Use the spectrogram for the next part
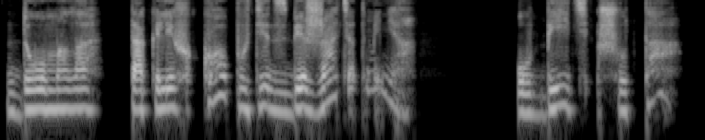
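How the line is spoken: Soft seductive voice. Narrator (Russian): Его голос звучал мягко и обольстительно

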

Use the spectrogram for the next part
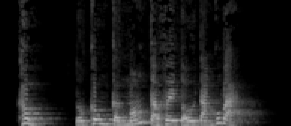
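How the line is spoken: Man yelling. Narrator (Vietnamese): ông ta hét lên

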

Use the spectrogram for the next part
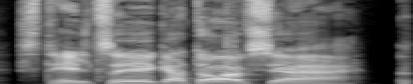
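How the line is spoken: Shouted. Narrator (Russian): закричал командир

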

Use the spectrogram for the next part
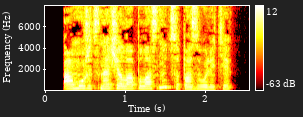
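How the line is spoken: Wry snort. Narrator (Russian): хмыкнул Савелий

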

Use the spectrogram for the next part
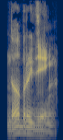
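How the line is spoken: Flat, colorless greeting. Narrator (Russian): бесцветным голосом поздоровался Путилин

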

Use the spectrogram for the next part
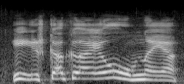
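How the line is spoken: Old woman yelling. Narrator (Russian): вопила бабушка Джозефина

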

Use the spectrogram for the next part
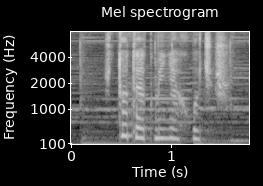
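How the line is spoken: Quiet female question. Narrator (Russian): тихо спросила она

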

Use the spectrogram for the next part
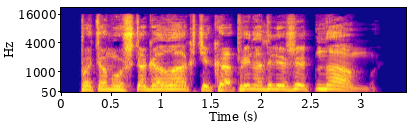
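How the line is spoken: Hiss. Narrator (Russian): Прошипел

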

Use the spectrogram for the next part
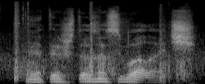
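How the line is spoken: Growling. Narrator (Russian): прорычал он

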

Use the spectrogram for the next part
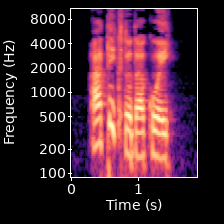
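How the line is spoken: Commanding. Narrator (Russian): спросил он командным тоном

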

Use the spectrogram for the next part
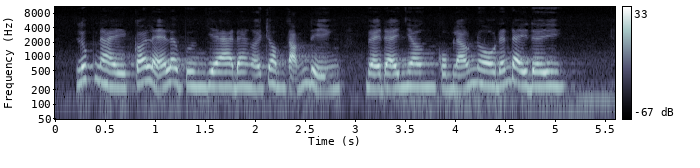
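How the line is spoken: Smiling. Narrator (Vietnamese): Vương Mộ Hàn cúi đầu mỉm cười, nói

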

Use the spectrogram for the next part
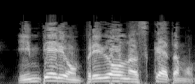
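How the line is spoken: Roared. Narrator (Russian): взревел Лютер

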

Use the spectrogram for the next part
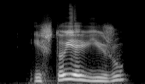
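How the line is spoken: Menacing. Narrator (Russian): грозно сощурился столь не кстати помянутый товарищ Дир

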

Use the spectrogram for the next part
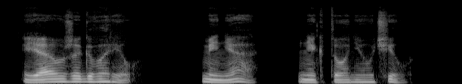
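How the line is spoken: Calm. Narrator (Russian): спокойно отозвался

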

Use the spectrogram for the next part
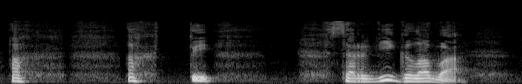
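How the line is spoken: Exclaim. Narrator (Russian): воскликнула

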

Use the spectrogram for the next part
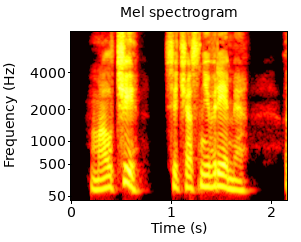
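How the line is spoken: Growl. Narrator (Russian): рыкнул он

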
